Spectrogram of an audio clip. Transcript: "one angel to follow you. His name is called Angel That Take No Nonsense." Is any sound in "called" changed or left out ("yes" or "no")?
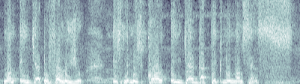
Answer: yes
